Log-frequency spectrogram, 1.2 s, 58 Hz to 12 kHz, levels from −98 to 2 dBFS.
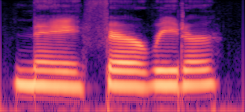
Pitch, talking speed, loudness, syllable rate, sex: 205 Hz, 145 wpm, -14 LUFS, 3.9 syllables/s, female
